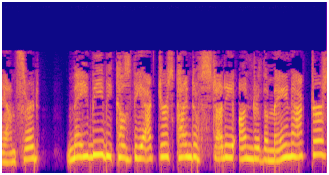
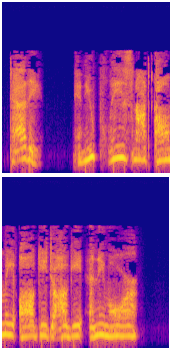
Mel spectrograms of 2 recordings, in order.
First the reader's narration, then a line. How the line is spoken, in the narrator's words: I whispered in Dad's ear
